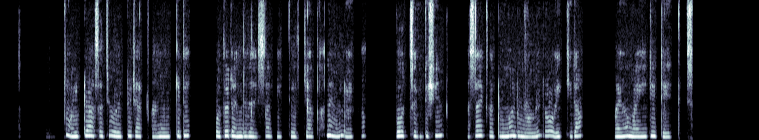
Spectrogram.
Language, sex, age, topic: Gamo, female, 18-24, government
